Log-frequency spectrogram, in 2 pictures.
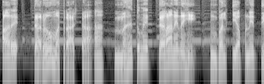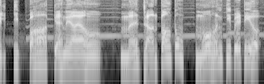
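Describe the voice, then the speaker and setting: A man's voice: medium pitch, gravelly, heavily acted. A man voicing a rich, proud and vengeful older landlord with dramatic, self-important delivery in a cartoon story. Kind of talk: Hindi cartoon moral-story acting.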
